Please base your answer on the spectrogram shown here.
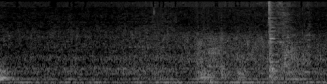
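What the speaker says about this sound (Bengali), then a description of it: "এটা আমি ভালো করে সবজি আর চিকেনটা ভালো করে মিশিয়ে নিচ্ছি, এটা একটু ভাজা হবে" Chicken and vegetable momo filling is stirred in a pan, a soft sizzle with faint scraping and a brief clink of the spatula, quiet and close, with no voices.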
